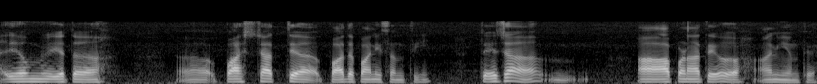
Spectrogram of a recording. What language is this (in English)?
Sanskrit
